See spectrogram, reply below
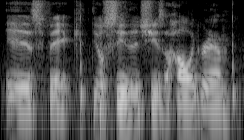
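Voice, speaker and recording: A man co-hosting a casual comedy podcast, deadpan and halting, with many fillers and restarts. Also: fairly low pitch, a little hiss or hum. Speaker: podcast co-host.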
